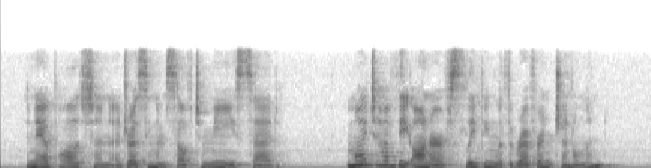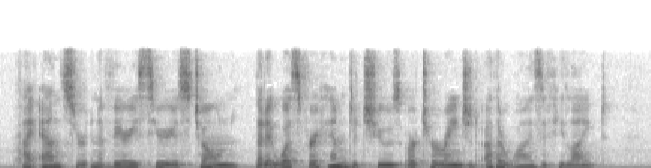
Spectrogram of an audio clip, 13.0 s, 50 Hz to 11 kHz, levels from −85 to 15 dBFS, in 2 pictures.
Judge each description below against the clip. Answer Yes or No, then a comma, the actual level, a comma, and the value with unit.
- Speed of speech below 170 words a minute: No, average, 190 wpm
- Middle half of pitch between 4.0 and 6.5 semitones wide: No, average, 3.0 semitones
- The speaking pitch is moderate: Yes, medium, 175 Hz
